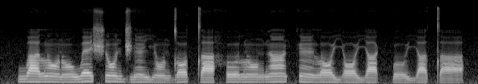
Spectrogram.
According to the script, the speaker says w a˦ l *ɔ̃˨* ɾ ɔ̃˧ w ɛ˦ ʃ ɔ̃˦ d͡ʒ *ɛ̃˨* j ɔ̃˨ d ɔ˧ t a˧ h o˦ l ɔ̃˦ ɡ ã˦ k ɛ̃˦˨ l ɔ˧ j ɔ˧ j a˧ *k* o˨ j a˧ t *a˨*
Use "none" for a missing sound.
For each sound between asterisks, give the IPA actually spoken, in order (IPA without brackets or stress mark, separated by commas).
ɔ̃˦˨, ɛ̃˧, k͡p, a˨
